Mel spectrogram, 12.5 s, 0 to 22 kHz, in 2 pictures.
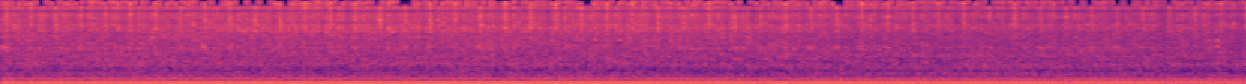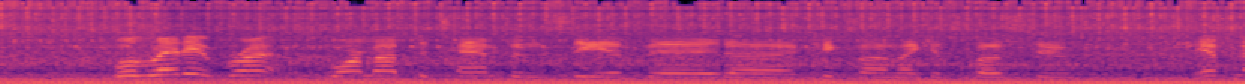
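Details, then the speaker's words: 1999 Jeep Cherokee XJ after replacing the electric cooling fan, no exhaust fitted, warming up: loud raw drone with heavy low thump at a slightly high idle; open headers; check engine light now off. "it's working i don't know if you can hear me it's so damn loud and we're getting up the temp um it is idling a little high i think"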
